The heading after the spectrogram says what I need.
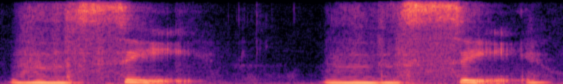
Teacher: The word the also has a schwa pronunciation because the next word starts with a consonant. So you won't hear the C, but the C.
